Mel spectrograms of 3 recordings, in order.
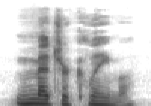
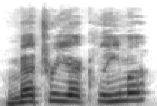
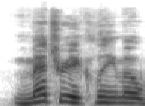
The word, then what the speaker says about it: Metriaclima: Some of the more popular ones, here's another one that might get mispronounced. I've always called it Metroclima, which would be your zebras, things like that. I believe it's actually pronounced Metriaclima, but I've always said Metroclima.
